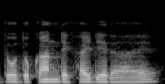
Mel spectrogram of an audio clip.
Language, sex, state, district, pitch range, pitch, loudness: Hindi, male, Assam, Kamrup Metropolitan, 110-115 Hz, 110 Hz, -20 LUFS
